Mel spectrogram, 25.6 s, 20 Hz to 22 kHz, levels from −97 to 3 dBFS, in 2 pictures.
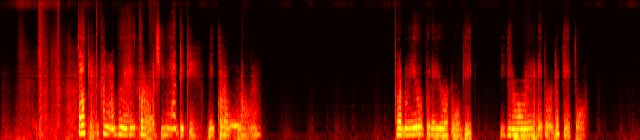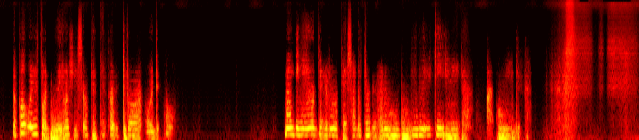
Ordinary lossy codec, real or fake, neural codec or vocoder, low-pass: none; fake; codec, 44.1 kHz, 0.9 kbps, DAC; none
